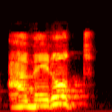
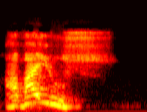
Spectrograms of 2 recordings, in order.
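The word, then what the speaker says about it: averot (עבירות): En, plural, averot. Pero los hasidim pronuncian avairus. Avairus. Así pronuncian ellos.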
